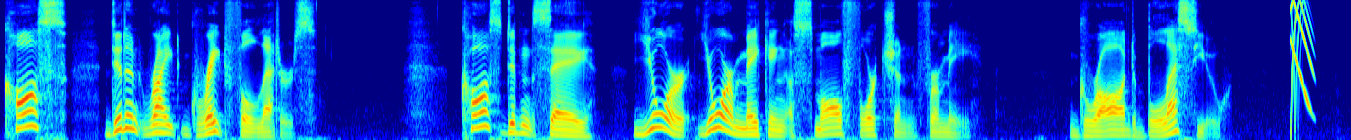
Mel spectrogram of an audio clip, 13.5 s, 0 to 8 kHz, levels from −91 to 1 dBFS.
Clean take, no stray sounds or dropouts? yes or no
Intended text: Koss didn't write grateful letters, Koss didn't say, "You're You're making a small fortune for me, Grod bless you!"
no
